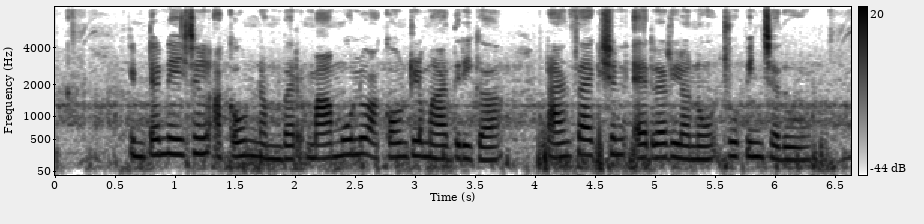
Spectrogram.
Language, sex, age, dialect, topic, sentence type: Telugu, female, 18-24, Central/Coastal, banking, statement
